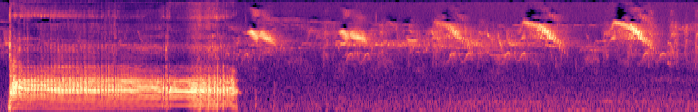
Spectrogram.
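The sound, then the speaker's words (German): A starling singing overhead gives a run of five sliding, downward whistles, evenly spaced and high-pitched. They follow a loud, low, buzzing harmonic drone that fills the first two seconds. “Und jetzt geht's gerade richtig ab, der Star kommt in Fahrt über uns.”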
